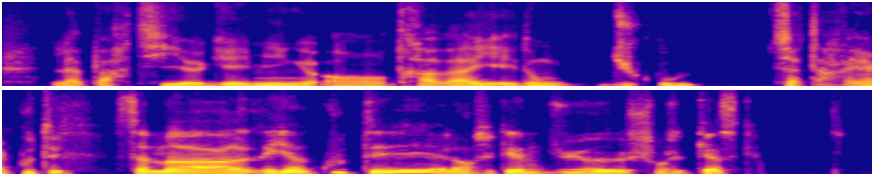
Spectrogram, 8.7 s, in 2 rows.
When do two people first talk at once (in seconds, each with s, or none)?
none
